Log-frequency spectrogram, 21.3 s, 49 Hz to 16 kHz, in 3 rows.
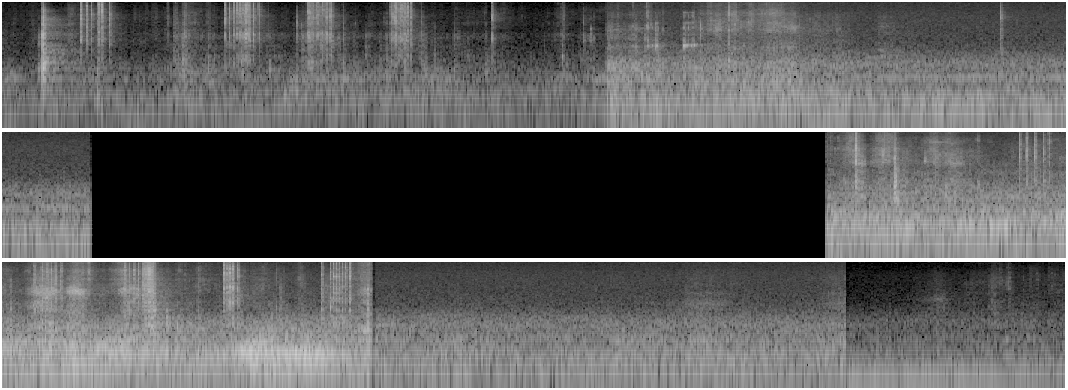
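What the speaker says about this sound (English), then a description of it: "Now we're gonna start unbolting the brackets for the piping." Ratchet clicking in quick bursts while unbolting piping brackets on a BMW S55 engine in an F80 M3/M4, close and fairly quiet, with a silent gap midway and soft handling noises between the bursts.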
